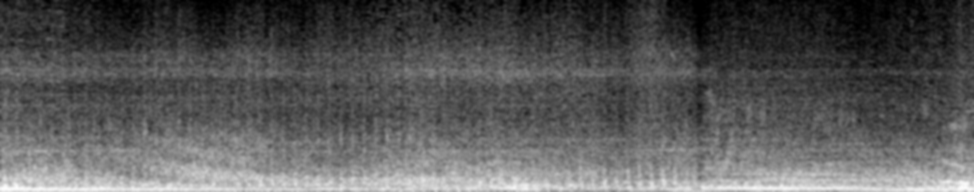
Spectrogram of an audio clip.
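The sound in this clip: A helicopter flies in a video game, its rotor and engine making a loud, continuous whirring roar that holds steady without breaks.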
